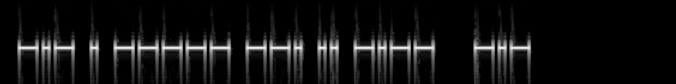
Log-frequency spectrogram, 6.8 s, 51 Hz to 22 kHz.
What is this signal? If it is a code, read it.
Morse code, heard as a keyed tone, about 20 wpm, 700 Hz. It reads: KE0GIY K
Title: Speed-Racing Common QSO Phrases Encore - 17wpm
